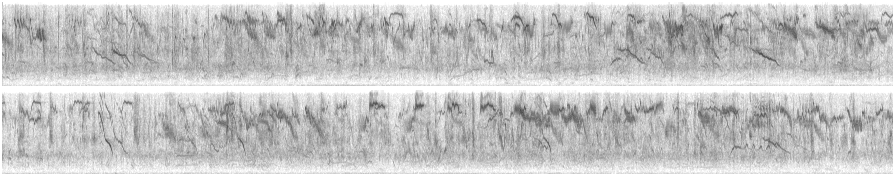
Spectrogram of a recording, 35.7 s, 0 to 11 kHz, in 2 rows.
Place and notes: With passing cars, voices and a drony train.
Region Midtjylland, Danmark, 28 September 2022, 17:38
